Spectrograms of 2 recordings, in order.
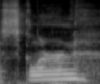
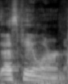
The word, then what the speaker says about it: sklearn: Min-max normalization with sklern. I don't even know how to pronounce that.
